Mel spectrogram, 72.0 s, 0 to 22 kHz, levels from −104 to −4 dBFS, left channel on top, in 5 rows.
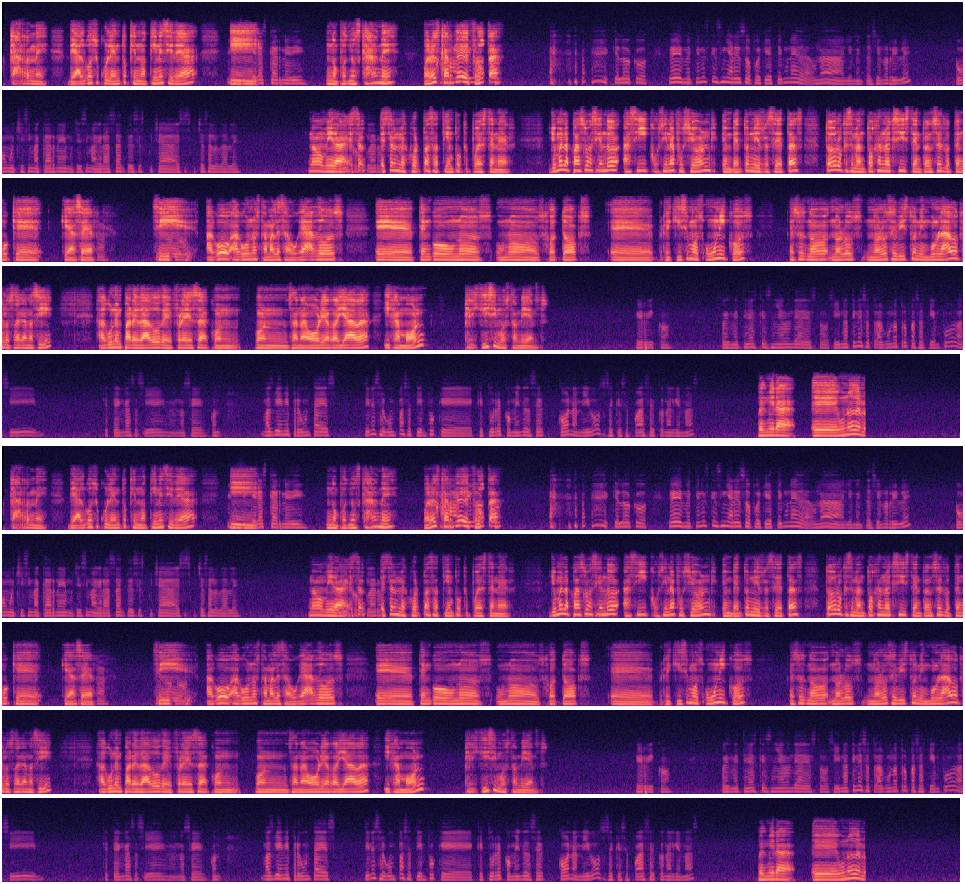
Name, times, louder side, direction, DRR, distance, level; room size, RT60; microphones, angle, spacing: voice 1, 0.0-3.8 4.9-5.9 6.3-7.4 19.0-22.1 22.6-29.4 29.7-30.2 31.1-37.6 37.9-40.1 40.6-44.0 44.4-49.6 50.2-51.4 69.0-69.5 69.8-70.6, left 5 dB, 60° left, 5.1 m, -26 dB
voice 2, 3.4-4.6 6.5-7.5 8.2-8.5 8.8-9.7 10.0-13.6 14.3-18.0 19.4-20.1 23.1-23.6 30.0-30.4 31.1-31.6 52.7-53.3 54.0-58.3 59.3-60.9 61.5-62.6 63.1-68.0, right 1 dB, 15° right, 6.9 m, -43 dB
head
